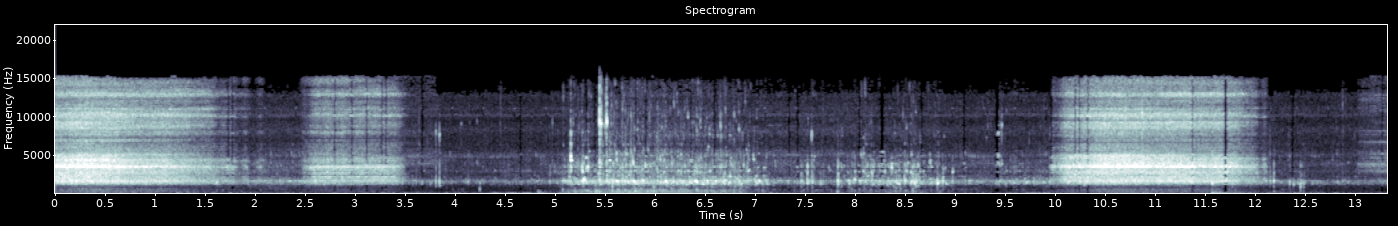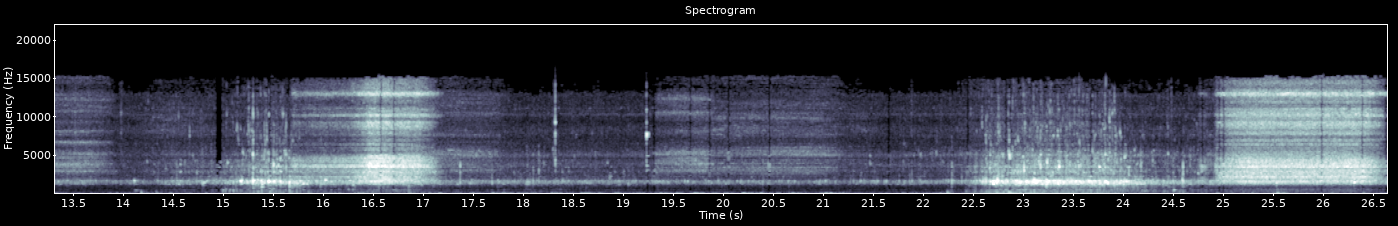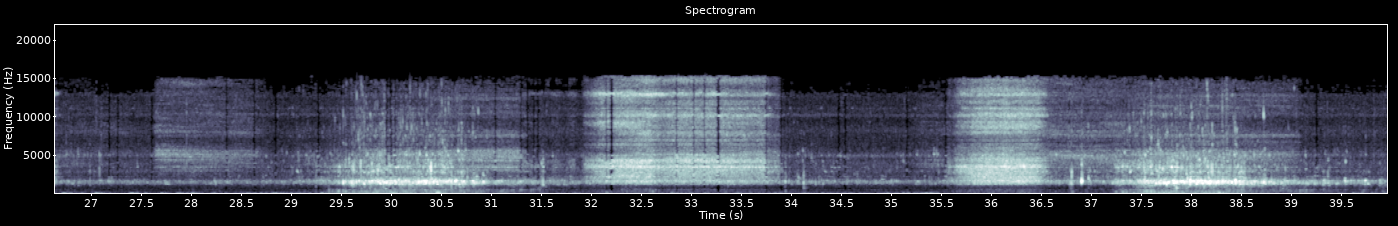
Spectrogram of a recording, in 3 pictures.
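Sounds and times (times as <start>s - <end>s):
regulator inhale hiss: 0.0s - 4.2s, 9.9s - 12.4s, 13.0s - 14.3s, 15.7s - 18.0s, 19.3s - 21.5s, 24.8s - 28.9s, 30.8s - 34.2s, 35.4s - 37.3s
exhaled bubbles underwater: 4.8s - 10.0s, 14.4s - 16.1s, 22.2s - 24.9s, 29.0s - 31.6s, 37.2s - 39.9s.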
